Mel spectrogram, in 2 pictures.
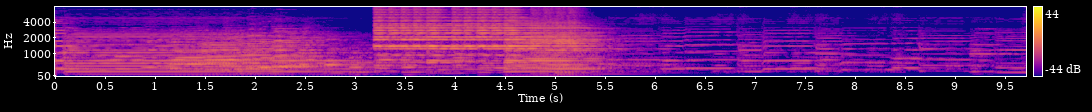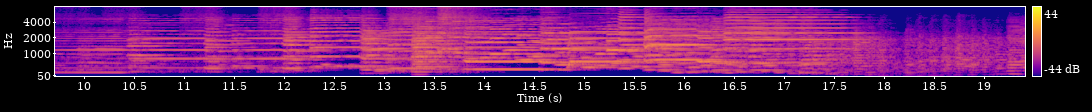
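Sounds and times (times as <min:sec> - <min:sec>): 
saxophone band playing: 0:00.0 - 0:18.3.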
